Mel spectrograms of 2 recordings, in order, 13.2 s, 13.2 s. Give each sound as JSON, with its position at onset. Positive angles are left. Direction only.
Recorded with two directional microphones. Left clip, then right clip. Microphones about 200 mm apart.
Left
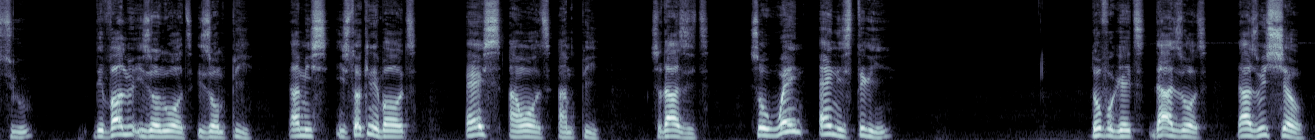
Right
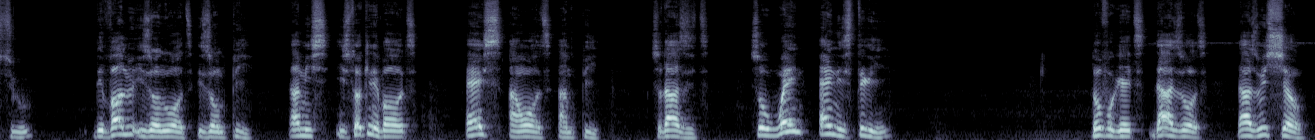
{"t": 0.0, "sound": "speech", "side_deg": 45}
{"t": 10.3, "sound": "speech", "side_deg": 50}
